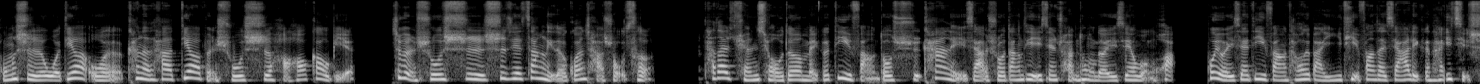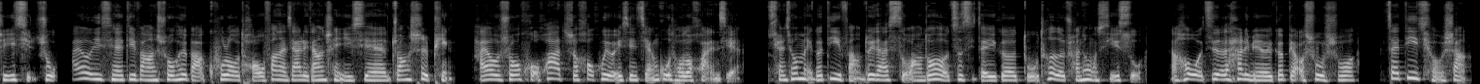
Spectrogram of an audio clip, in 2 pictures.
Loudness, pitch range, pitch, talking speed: -18 LUFS, 200-235 Hz, 215 Hz, 330 characters per minute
